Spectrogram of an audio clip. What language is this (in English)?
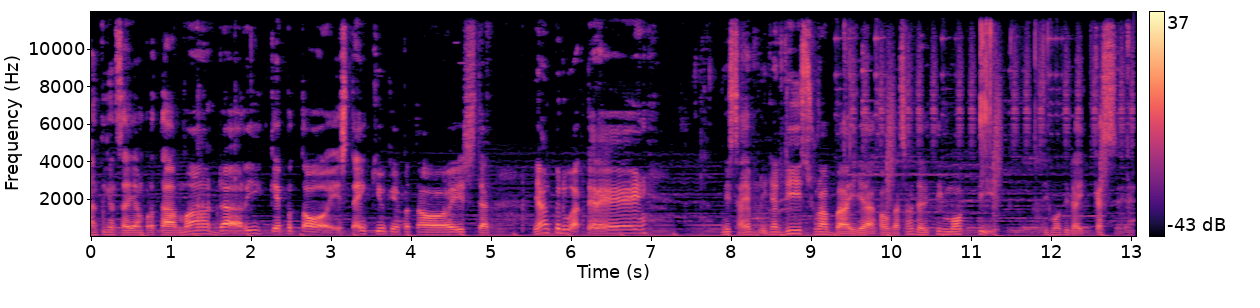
Indonesian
